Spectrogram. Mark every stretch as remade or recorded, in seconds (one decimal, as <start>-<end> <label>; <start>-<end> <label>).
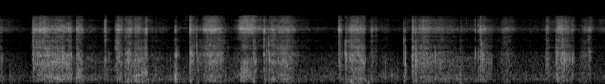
0.0-0.6 recorded; 0.6-3.7 remade; 3.7-6.1 recorded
